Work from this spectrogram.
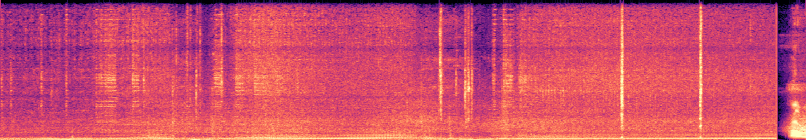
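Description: A Falcon car drives along with its engine rising and falling through gears as it accelerates, heard from inside the cabin as a steady mid-pitched drone with some clatter and no talking.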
